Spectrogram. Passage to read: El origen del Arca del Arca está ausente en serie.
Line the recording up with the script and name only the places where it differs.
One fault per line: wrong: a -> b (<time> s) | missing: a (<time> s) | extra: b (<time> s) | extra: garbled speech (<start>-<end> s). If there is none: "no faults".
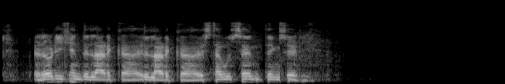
no faults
